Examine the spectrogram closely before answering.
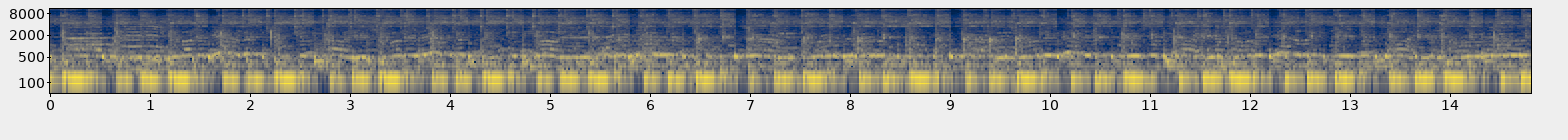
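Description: Devotional music played live: fast, steady percussion with jingling, shaker-like strokes and a pulsing low beat under one held, wavering melody line.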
